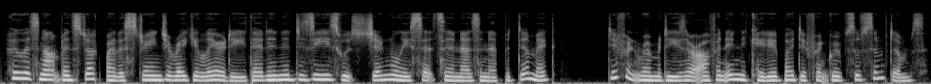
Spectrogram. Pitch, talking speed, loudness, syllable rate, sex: 205 Hz, 195 wpm, -16 LUFS, 6.5 syllables/s, female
